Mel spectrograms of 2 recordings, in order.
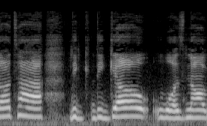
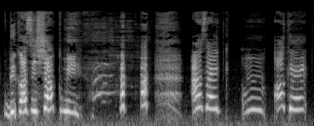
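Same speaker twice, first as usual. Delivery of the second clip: much higher, breaking into laughter; real laughing reaction; 11 semitones higher, 4 dB louder than usual. Real, not acted. Telling viewers the film scene shocked her, laughing. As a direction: laugh through it, pitch shooting up.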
